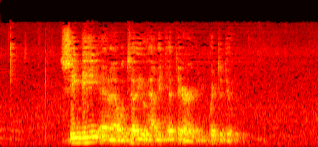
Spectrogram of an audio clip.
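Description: An elderly man speaks loudly through a microphone.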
